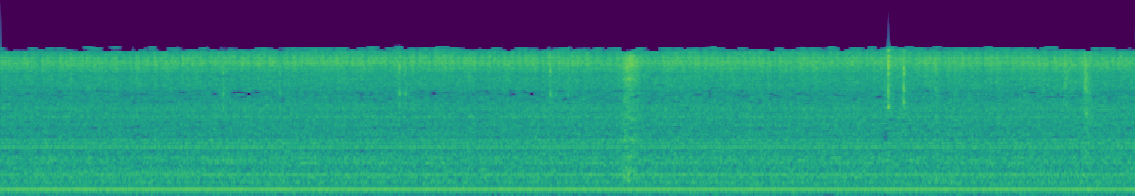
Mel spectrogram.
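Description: Steady low hum with a hiss over it, with a few faint, light clicks in the second half as small screws are handled and started into a carburetor's diaphragm cover.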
